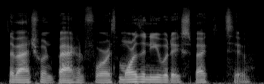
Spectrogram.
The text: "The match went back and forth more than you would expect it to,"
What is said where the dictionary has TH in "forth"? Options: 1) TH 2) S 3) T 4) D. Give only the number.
1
